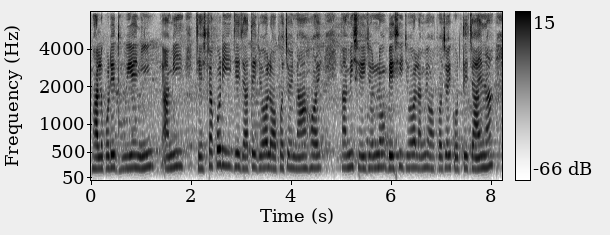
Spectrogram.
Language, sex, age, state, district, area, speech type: Bengali, female, 45-60, West Bengal, Purba Bardhaman, urban, spontaneous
